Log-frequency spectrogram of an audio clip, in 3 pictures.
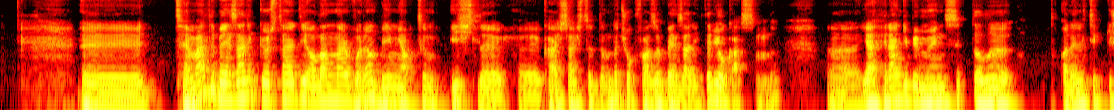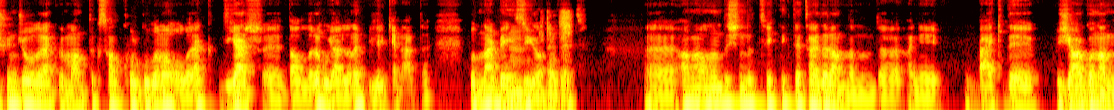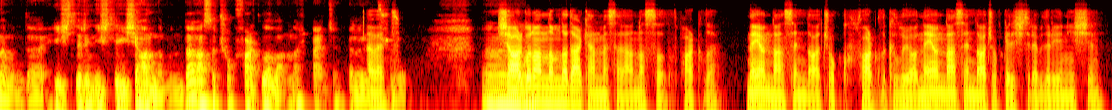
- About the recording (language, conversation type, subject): Turkish, podcast, İş değiştirme korkusunu nasıl yendin?
- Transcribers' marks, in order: other background noise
